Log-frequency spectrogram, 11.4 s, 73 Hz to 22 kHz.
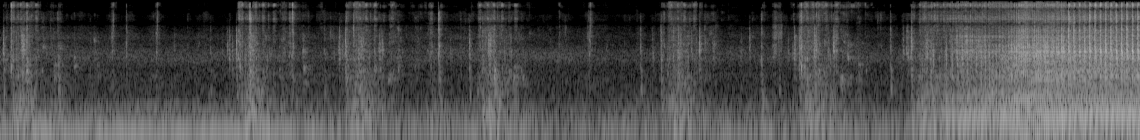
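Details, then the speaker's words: Yamaha YSR 50 two-stroke cold start on choke after months sitting, crank seals replaced and new 6-volt battery: uneven puffs and clatter, then catches into rising buzzy idle; healthy start. "And the bike runs super good, usually starts right on first kick, and we're about to fire it up for the first time in a few months."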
